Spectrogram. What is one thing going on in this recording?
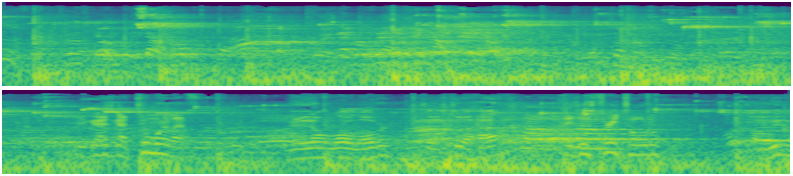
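Basketball shoes squeak sharply on a hard floor.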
